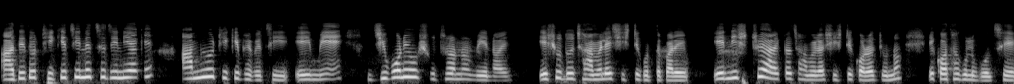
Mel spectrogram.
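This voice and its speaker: A woman's voice: fairly high pitch, fast talker, darkish tone, no echo, muffled recording, lightly acted. A woman voicing a wary young man brooding over a troublemaker. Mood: suspicious. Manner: suspicious, brooding.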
